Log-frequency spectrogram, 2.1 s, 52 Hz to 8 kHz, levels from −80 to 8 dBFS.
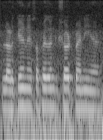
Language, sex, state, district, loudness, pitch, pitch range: Hindi, male, Chhattisgarh, Raipur, -16 LUFS, 165 Hz, 160-165 Hz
